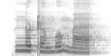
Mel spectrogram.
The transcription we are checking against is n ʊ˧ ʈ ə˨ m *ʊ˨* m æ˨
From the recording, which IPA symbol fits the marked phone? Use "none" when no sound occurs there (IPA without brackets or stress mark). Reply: ʊ˨˦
